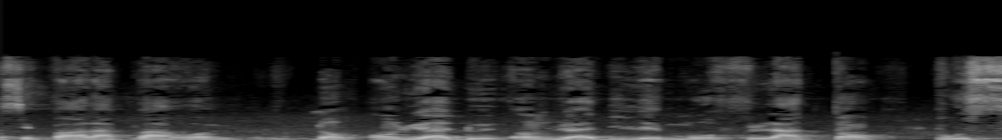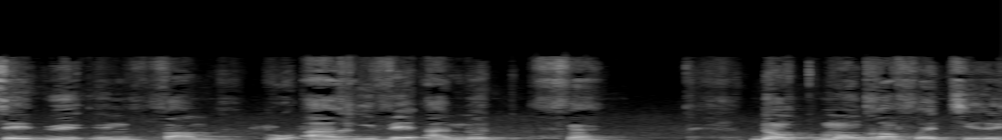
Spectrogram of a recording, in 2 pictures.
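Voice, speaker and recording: A man's voice: on the high side, darkish tone, a little hiss or hum. A man calling into a live religious debate speaks hesitantly, with many "euh" fillers. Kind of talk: casual call-in argument.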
